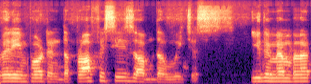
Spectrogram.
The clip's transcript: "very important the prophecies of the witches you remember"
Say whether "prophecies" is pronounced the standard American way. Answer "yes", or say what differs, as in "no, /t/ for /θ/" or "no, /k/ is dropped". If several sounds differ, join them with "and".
yes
